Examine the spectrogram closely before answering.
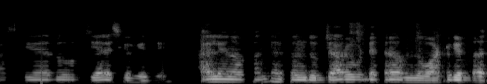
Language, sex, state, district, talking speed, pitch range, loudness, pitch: Kannada, male, Karnataka, Shimoga, 195 wpm, 105-115 Hz, -32 LUFS, 110 Hz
